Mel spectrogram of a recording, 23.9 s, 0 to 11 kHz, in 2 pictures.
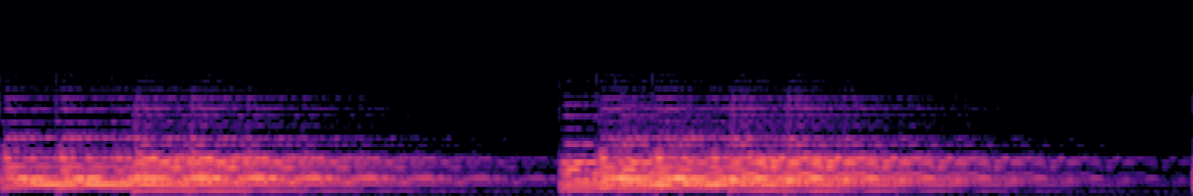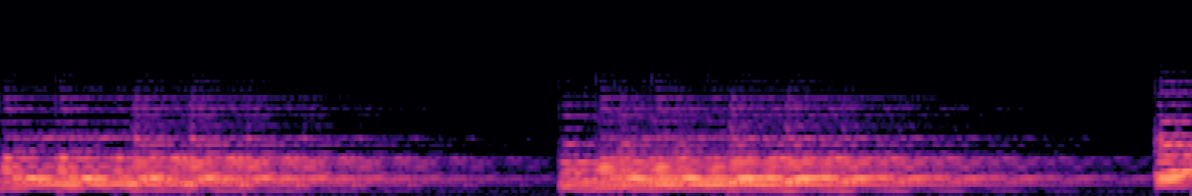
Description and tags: dnb progression 5 (consolidated)
cool chord thing i made in fl studio
atmospheric, reverb, chord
